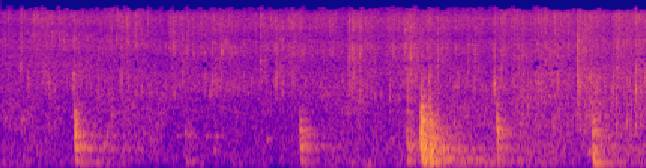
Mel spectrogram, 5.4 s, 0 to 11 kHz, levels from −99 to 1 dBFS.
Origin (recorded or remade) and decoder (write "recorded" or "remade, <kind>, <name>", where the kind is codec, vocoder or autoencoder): recorded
